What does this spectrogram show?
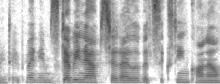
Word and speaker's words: Napstead: Next up, we have Debbie Nessett. I think I said her name wrong. Hi, Debbie. My name's Debbie Napstead.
